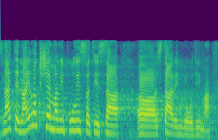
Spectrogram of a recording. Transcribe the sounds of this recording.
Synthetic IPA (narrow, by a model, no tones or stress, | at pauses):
znaːt̪enajlˠakʃemanipulisat̪isa | st̪aːɾimʎuːd̪ima̰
